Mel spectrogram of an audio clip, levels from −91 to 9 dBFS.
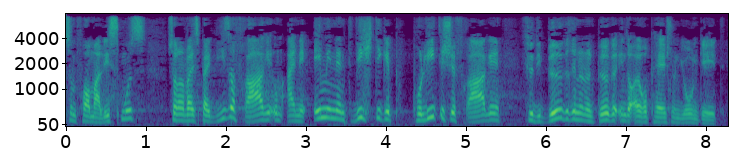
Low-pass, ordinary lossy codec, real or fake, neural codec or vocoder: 7.2 kHz; none; real; none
